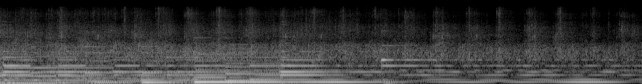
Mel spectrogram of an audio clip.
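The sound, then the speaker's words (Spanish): An audience claps steadily in applause for the king, a dense crackling roar of many hands, layered over sustained keyboard chords that hold and shift beneath it. “oh, vamos, dale fuerte el aplauso al rey.”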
